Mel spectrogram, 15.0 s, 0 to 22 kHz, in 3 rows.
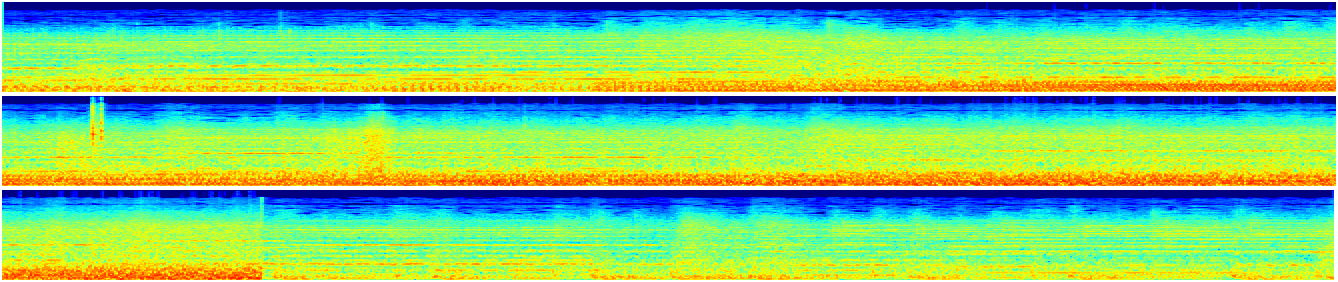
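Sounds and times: atv engine running: 0:00.0 - 0:11.0
background music: 0:00.0 - 0:15.0.

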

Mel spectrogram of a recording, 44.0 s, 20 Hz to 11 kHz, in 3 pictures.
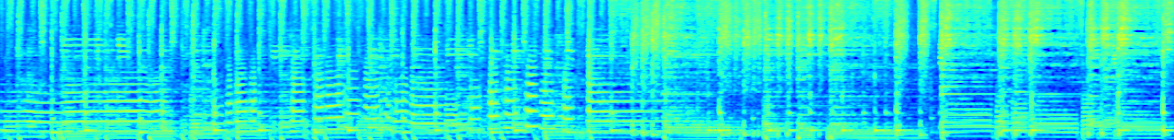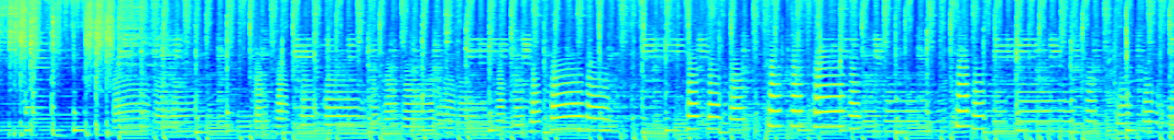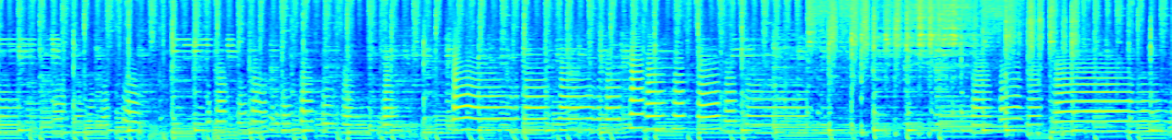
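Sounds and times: bass and drums beat: 0:00.0 - 0:44.0
jazz trombone melody: 0:00.0 - 0:44.0.

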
